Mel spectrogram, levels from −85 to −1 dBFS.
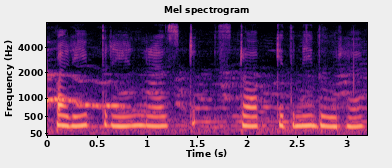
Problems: constant background noise, background conversations at intervals, low volume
